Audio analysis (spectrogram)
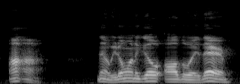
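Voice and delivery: normal talking voice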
